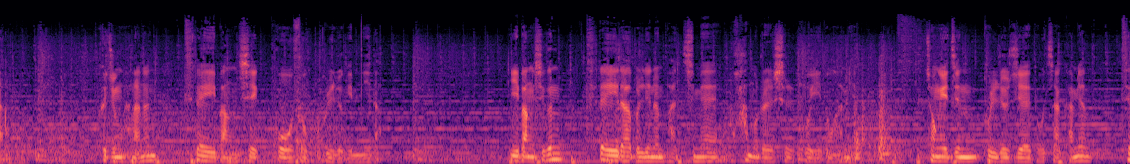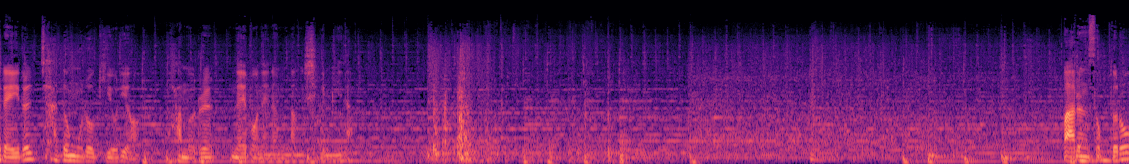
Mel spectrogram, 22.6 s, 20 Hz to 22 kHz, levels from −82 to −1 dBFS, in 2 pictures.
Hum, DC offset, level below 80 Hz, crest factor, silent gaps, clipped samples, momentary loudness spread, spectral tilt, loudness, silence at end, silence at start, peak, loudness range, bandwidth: none; under 0.1%; -44 dBFS; 24 dB; none; under 0.1%; 12 LU; -5 dB/octave; -26 LUFS; 0 s; 0 s; -2 dBFS; 8 LU; 15 kHz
